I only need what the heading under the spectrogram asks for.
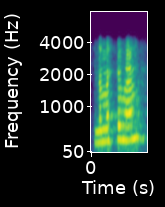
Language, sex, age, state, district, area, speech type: Hindi, female, 60+, Rajasthan, Jodhpur, urban, conversation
